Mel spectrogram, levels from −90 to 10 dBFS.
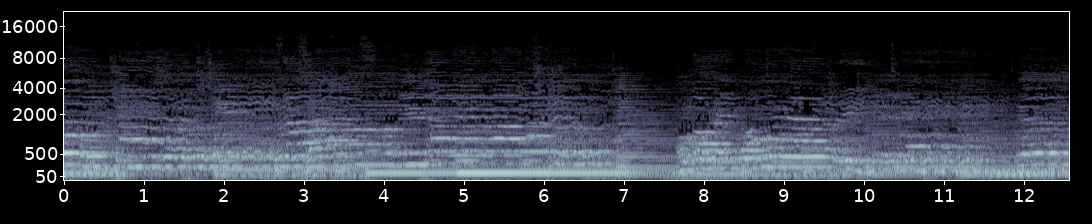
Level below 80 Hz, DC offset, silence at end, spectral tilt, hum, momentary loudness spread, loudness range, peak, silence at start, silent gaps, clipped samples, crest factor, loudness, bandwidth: -40 dBFS; under 0.1%; 0 s; -10 dB/octave; none; 7 LU; 3 LU; -6 dBFS; 0 s; none; under 0.1%; 14 dB; -21 LUFS; 5.6 kHz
